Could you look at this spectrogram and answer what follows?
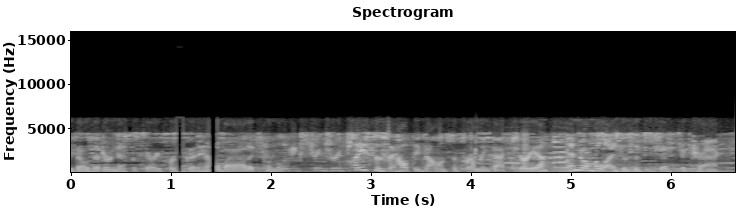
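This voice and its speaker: A woman announcer delivers scripted radio ad copy at a middling pitch. Loud music plays behind her, and the shortwave broadcast sound is dull and lo-fi. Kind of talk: scripted promotional narration.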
